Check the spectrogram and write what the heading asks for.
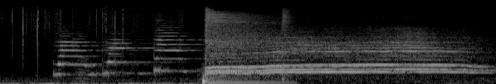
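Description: A steam train whistle blows loudly, first in a few short chuffing toots, then one long sustained shriek layered with hissing steam and a low rumble underneath.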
